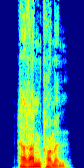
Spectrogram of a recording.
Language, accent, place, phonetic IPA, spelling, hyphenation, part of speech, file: German, Germany, Berlin, [hɛˈʁanˌkɔmən], herankommen, he‧ran‧kom‧men, verb, De-herankommen.ogg
- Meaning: to approach, to come close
